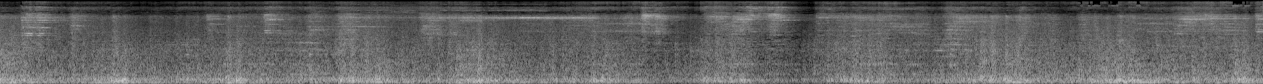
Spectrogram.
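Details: CSX intermodal train passing in Georgia: a loud, shrill screech rides over the steady rumble and clatter of passing railcars; wheels squealing as the train rolls by.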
